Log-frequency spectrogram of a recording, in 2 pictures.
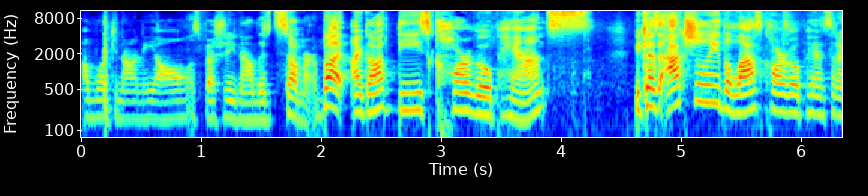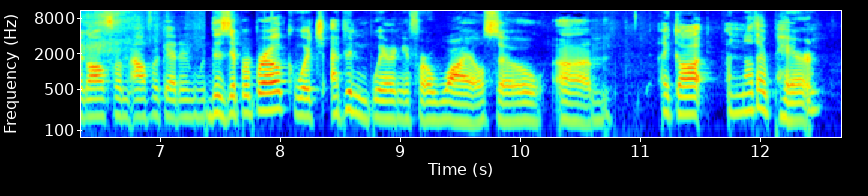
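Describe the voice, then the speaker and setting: This woman talks at a fairly quick pace with fairly low pitch and ordinary pitch variation. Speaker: vlogger. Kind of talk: casual vlog talk to camera. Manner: casual, filler-heavy; quiet when vlogging in public.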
